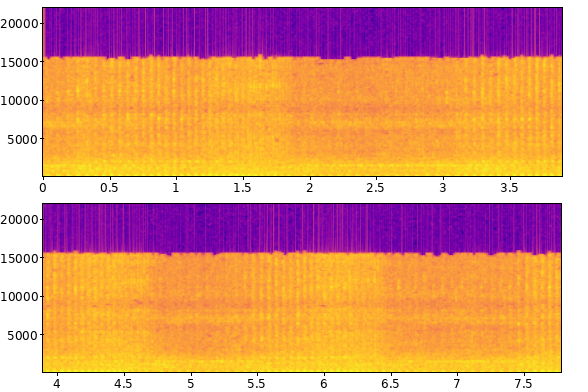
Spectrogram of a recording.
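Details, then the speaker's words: Yamaha Mio Sporty scooter before repair, hesitating (mbrebet) when pulling away at low rpm: putter keeps sagging and dipping every few seconds before recovering; carburetor slide vacuum hole too small. "ini kita dapatin motor Mio ini punya masalah mbet di tarikan di putaran bawah nih guys"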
